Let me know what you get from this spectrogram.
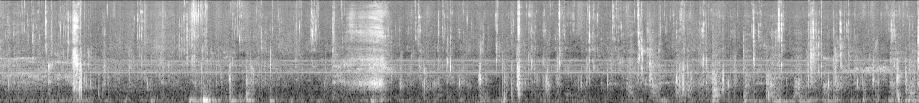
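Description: Close-up eating sounds of a person eating rice and fish curry with the fingers: soft chewing and wet mouth clicks, with a few sharper clicks and fingers working rice on the plate.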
